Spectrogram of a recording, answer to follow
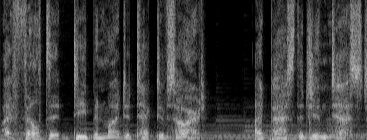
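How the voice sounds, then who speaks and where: Over clear background music, a man performs a gravelly put-on character voice at very even loudness. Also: fairly low pitch for a man, moderate pace. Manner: noir narration.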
